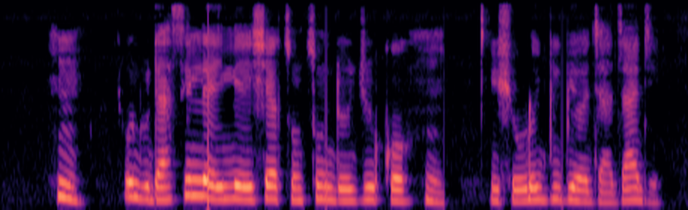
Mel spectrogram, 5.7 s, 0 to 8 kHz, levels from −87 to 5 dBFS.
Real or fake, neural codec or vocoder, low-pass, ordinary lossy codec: real; none; 7.2 kHz; none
